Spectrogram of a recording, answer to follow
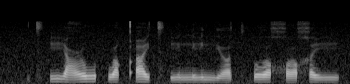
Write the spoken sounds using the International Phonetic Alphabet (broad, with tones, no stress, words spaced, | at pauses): t͡sʼi˦˨ʕu˦ hu˧qʼi˦˨t͡sʼi˧ ni˧nʲʌː˨ t͡sʼʊː˦χʊ˨˦χi˦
